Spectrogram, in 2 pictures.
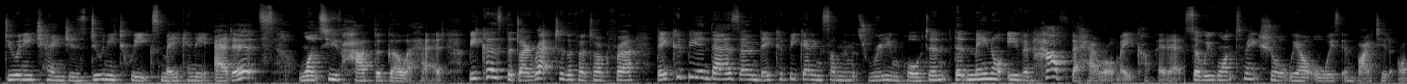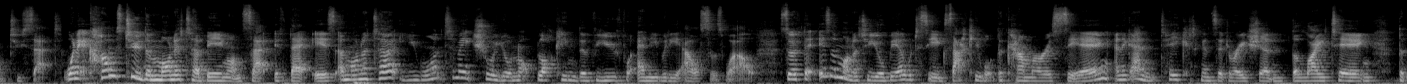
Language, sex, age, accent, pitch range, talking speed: English, female, 30-49, British, 175-230 Hz, 235 wpm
